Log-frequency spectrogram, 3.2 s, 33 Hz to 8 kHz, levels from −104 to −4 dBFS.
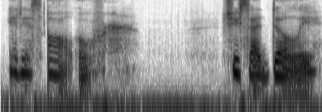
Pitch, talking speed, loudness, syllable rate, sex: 210 Hz, 130 wpm, -18 LUFS, 4.1 syllables/s, female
